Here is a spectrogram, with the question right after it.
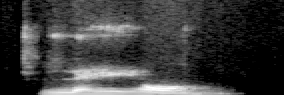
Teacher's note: That's why this is a two-syllable word, león. However, the word is pronounced as an aguda word with the stress on the last syllable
